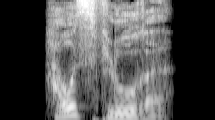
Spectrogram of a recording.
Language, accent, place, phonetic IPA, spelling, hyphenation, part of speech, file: German, Germany, Berlin, [ˈhaʊ̯sˌfluːʁə], Hausflure, Haus‧flu‧re, noun, De-Hausflure.ogg
- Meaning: nominative/accusative/genitive plural of Hausflur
